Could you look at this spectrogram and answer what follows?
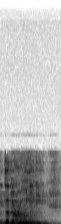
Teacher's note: دال ساکن پہ قلقلہ ہے، او واو مدہ ہے، عین وسط حلق سے ادا ہوگا. نون دونوں جلدی سے پڑھنے ہیں، پہلے والے نون کو اور دوسرے نون کو نی یا مدہ نون کے یا سے ملا دیں گے.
